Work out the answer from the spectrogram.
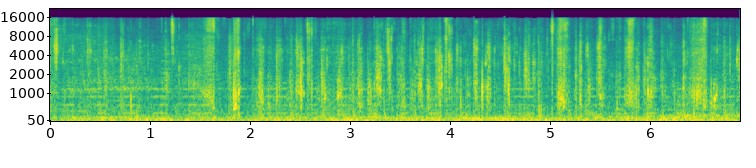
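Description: Close-up eating sounds of chewy tteokbokki rice cakes in a thick spicy sauce: wet chewing with many sharp mouth clicks and smacks.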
